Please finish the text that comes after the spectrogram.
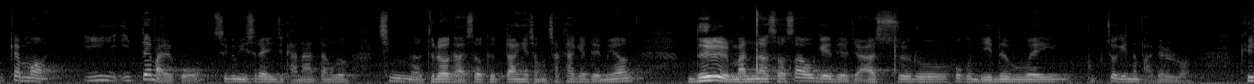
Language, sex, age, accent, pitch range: Korean, male, 40-59, native, 100-145 Hz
